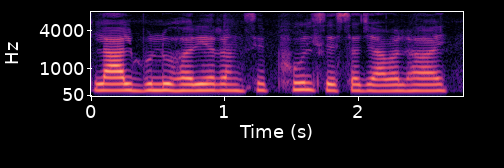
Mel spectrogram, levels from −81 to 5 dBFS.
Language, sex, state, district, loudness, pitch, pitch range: Magahi, female, Jharkhand, Palamu, -17 LUFS, 225 Hz, 215-230 Hz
